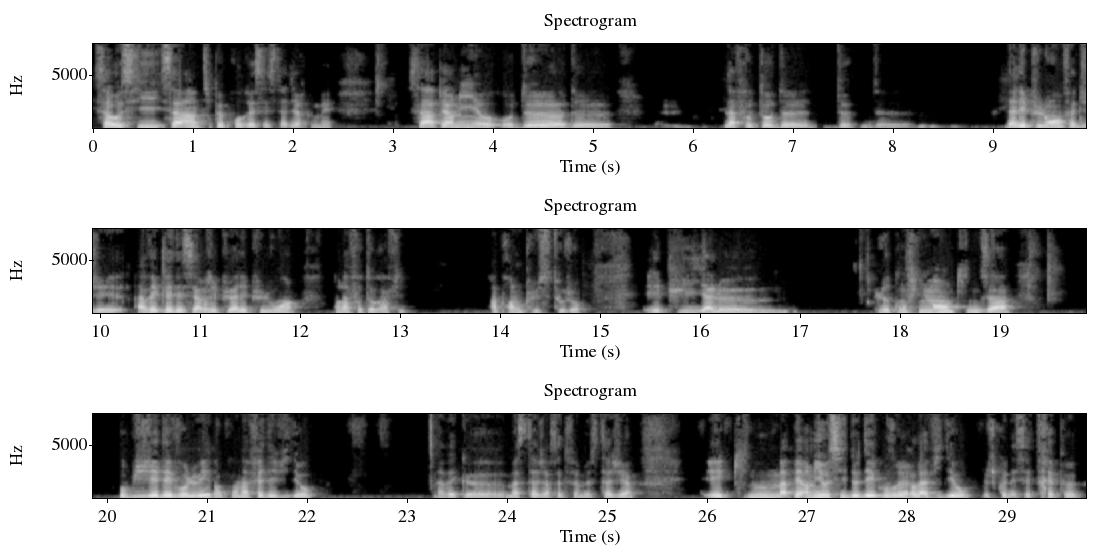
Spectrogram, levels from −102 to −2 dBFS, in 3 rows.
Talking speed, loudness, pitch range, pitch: 165 wpm, -23 LUFS, 135-155 Hz, 145 Hz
